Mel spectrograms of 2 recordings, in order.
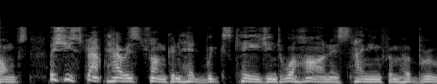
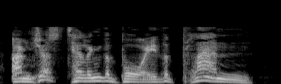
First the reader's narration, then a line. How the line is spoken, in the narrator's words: growled Moody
